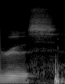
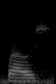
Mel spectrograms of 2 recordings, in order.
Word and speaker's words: Roos: I accidentally called you Roos. I mean, it's fine with I go by everything. Yeah, but Roos is like how you spell it, but like Rose is normally how you pronounce it.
